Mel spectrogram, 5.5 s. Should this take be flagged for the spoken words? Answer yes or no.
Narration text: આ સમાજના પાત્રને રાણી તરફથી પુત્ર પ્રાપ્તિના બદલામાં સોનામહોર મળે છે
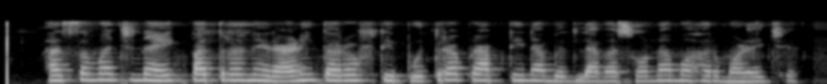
yes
